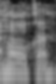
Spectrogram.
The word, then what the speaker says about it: Holker: Is that how you pronounce it? Yeah, Holker.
